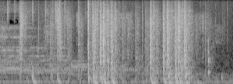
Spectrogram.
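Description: Rapid bursts of gunfire from the PUBG battle royale video game, loud and close, with repeated volleys and shots firing almost continuously across the whole stretch, no talking.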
